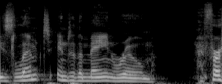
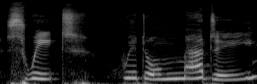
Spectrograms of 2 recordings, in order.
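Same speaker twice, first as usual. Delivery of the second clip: mock sweet; 6 semitones higher, 5 dB quieter, slower than usual. Villain mocking.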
